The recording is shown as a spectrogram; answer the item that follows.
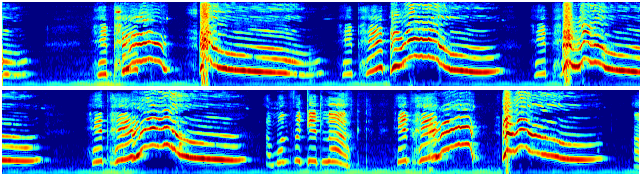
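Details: A female Scottish Terrier "sings" along to happy birthday, howling in a run of drawn-out, wavering yowls that rise then slide downward.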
